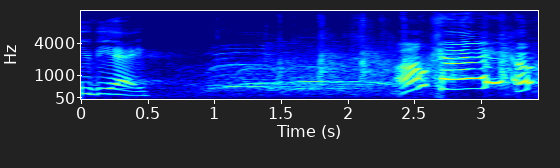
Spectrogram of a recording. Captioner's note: audience applause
